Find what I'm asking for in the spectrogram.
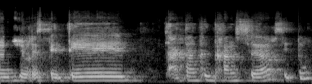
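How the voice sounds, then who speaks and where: Noticeable background noise sits behind a woman talking at a fairly slow pace. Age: 30s. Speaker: LGBT rights activist. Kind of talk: interview.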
